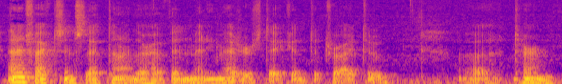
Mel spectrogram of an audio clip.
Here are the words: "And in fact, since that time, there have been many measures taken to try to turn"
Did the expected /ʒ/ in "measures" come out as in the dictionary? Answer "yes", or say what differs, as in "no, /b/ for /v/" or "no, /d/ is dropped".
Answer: yes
